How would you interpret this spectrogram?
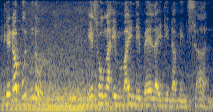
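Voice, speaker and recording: Woman playing an animated middle-aged restaurant-owner aunt. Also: medium pitch, normal speed, over loud music, lightly acted. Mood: explaining. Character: aunt who runs a restaurant, exasperated but fair. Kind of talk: Ilocano radio comedy drama acting.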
